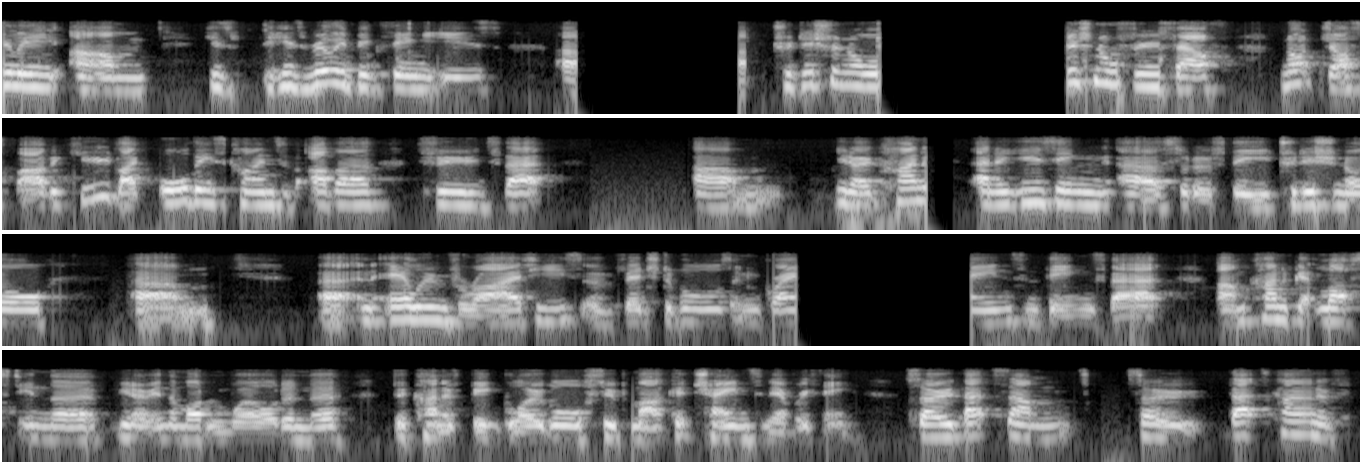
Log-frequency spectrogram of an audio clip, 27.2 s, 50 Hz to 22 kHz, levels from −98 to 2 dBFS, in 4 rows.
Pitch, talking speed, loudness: 220 Hz, 175 wpm, -18 LUFS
